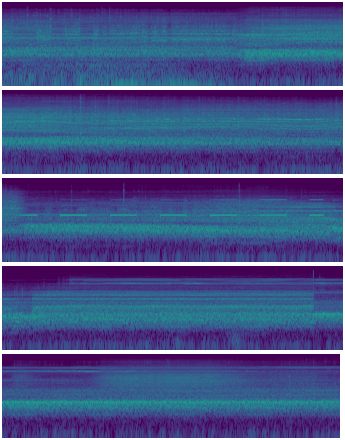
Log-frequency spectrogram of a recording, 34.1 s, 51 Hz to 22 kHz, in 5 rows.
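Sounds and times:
reversing beeps: 9.9 - 20.4
thin high whine: 21.8 - 34.0.

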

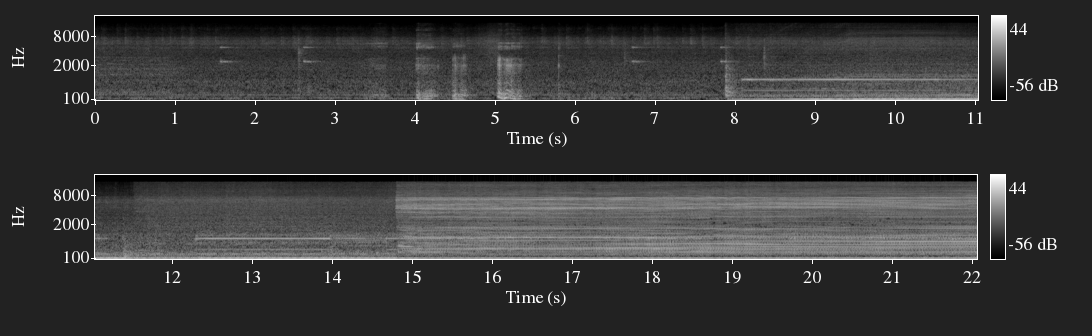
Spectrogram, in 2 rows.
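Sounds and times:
motor humming with thin whine: 7.8 - 22.0.

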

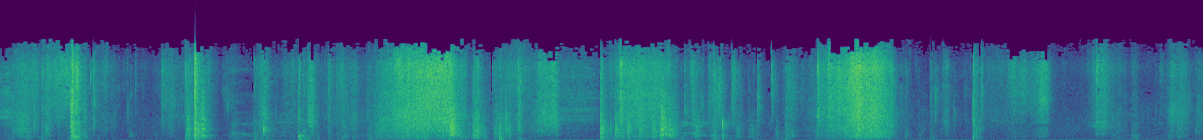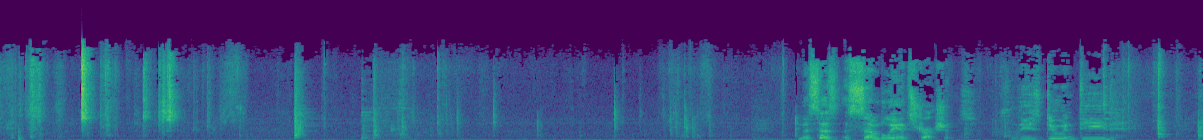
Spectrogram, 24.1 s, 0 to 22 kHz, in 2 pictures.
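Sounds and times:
paper and cardboard rustling: 0.0 - 9.9.

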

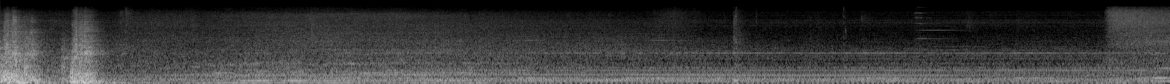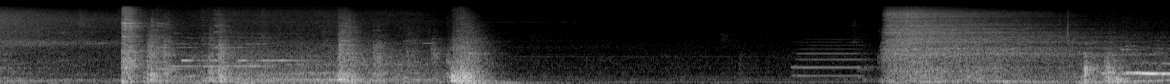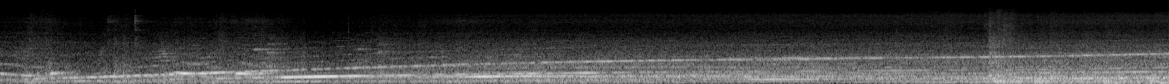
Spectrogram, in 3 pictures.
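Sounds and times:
sliding doors clunking shut: 0.0 - 1.5, 12.9 - 16.9
train equipment hum: 0.0 - 35.0
air hiss: 20.5 - 22.8.

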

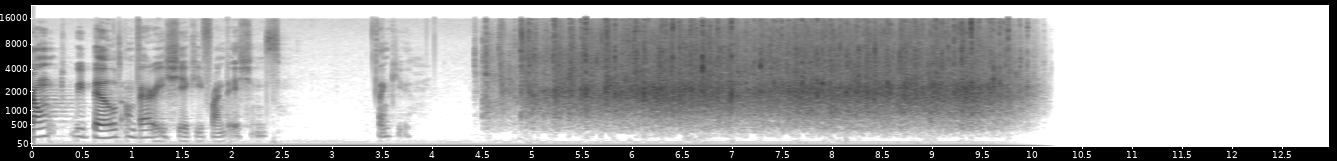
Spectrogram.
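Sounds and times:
audience applauding: 4.4 - 10.2.

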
